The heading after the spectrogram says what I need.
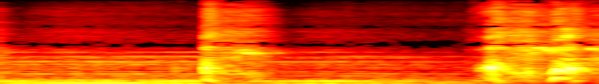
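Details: Girl coughing: two short coughs, the second a double burst, over a steady background hum.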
